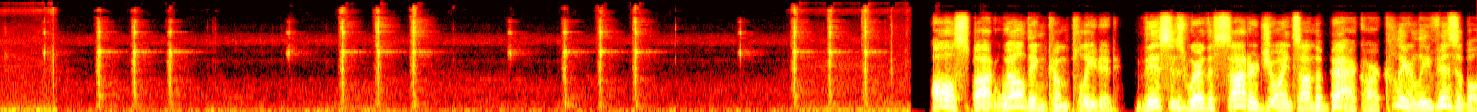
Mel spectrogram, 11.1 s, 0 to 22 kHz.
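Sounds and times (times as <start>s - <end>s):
spot welder clicks: 0.3s - 1.5s, 2.2s - 6.8s.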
